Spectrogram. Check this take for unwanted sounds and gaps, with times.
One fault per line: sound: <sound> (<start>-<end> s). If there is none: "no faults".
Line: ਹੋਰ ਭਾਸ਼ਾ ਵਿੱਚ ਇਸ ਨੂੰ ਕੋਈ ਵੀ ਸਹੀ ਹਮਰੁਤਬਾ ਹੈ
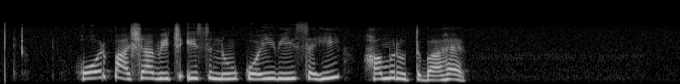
no faults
